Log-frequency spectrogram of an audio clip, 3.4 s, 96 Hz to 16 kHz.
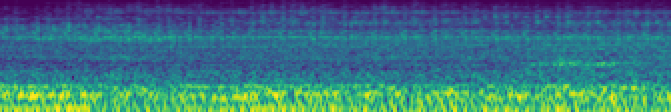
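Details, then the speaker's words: Jaguar XJ6 daily driver idling after a coolant refill, warming up in strong wind: steady, even low rumble with no stumbles and wind hiss; it had been misfiring, owner suspected moisture in the fuel. "so far I think we're pretty good I'm gonna let it run here"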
